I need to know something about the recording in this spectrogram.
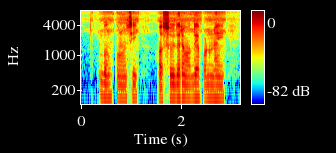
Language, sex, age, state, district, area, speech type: Odia, male, 18-30, Odisha, Jagatsinghpur, rural, spontaneous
